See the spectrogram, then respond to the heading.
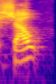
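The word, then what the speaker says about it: Shough: How the hell do you say his name? Shock. Shout. Tyler Shuck. Shuck. It's Shuck. Yeah, he's dog [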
